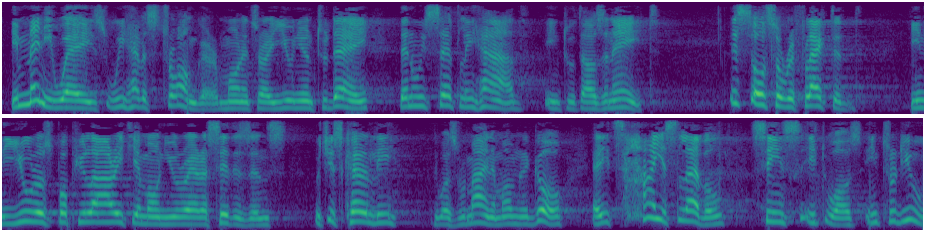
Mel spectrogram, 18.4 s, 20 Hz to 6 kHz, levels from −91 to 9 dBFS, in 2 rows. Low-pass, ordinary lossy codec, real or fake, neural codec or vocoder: 5.4 kHz; none; real; none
